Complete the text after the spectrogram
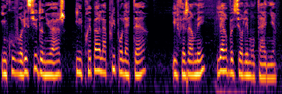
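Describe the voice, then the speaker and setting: Mellow husky woman reading scripture. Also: sits low, fairly even intonation, faint music behind. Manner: measured, devout.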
